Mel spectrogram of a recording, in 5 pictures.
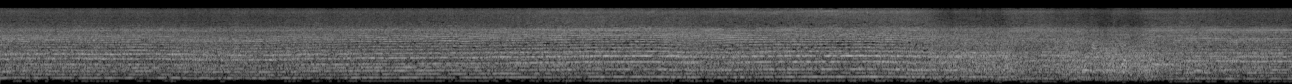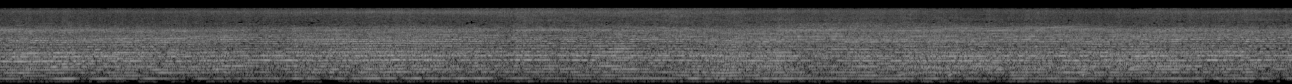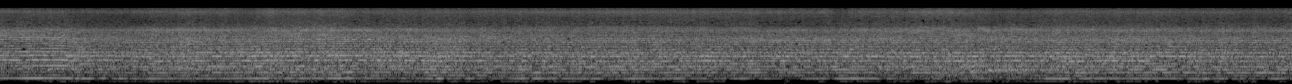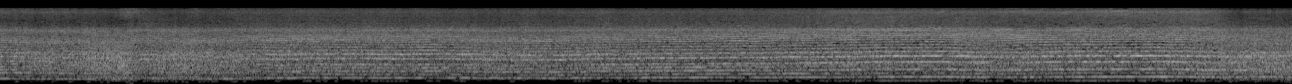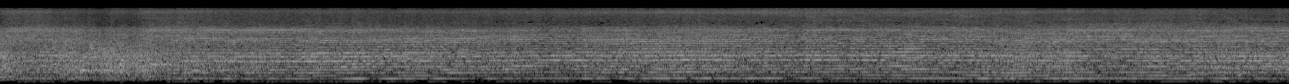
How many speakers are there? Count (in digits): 0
